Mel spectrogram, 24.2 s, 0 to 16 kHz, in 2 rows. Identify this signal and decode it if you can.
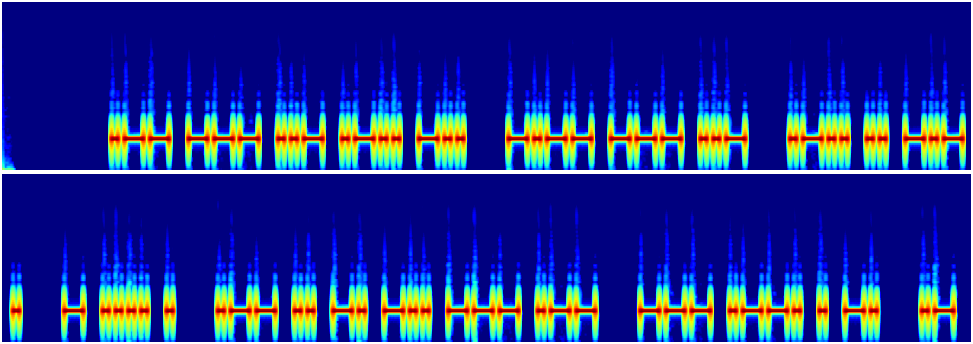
Morse code, heard as a keyed tone, about 15 wpm, 700 Hz. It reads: WOULD YOU LIKE THE WINDOW OPEN A
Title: Sentences from Top 1600 Words 15wpm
